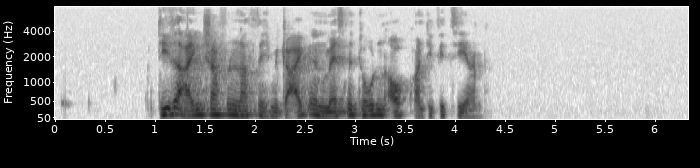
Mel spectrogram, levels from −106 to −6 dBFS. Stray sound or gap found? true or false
false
